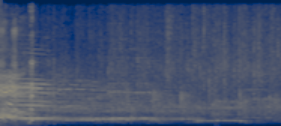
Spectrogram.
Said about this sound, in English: The passengers applauded, much like that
